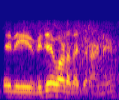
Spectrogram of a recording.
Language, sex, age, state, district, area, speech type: Telugu, male, 30-45, Andhra Pradesh, N T Rama Rao, urban, conversation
